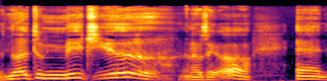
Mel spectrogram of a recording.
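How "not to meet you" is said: put-on elderly Korean man's accent, slow. Retelling meeting a friend's Hapkido master, in an old Korean man's accent. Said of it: "this old Korean guy talk like this".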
